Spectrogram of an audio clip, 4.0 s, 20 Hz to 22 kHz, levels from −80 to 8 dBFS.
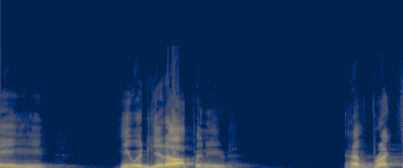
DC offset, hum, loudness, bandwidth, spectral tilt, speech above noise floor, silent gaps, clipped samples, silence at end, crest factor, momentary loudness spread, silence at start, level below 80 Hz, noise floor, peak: under 0.1%; none; -18 LUFS; 12 kHz; -6 dB/octave; 62 dB; none; under 0.1%; 0 s; 18 dB; 18 LU; 0 s; -68 dBFS; -80 dBFS; -2 dBFS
